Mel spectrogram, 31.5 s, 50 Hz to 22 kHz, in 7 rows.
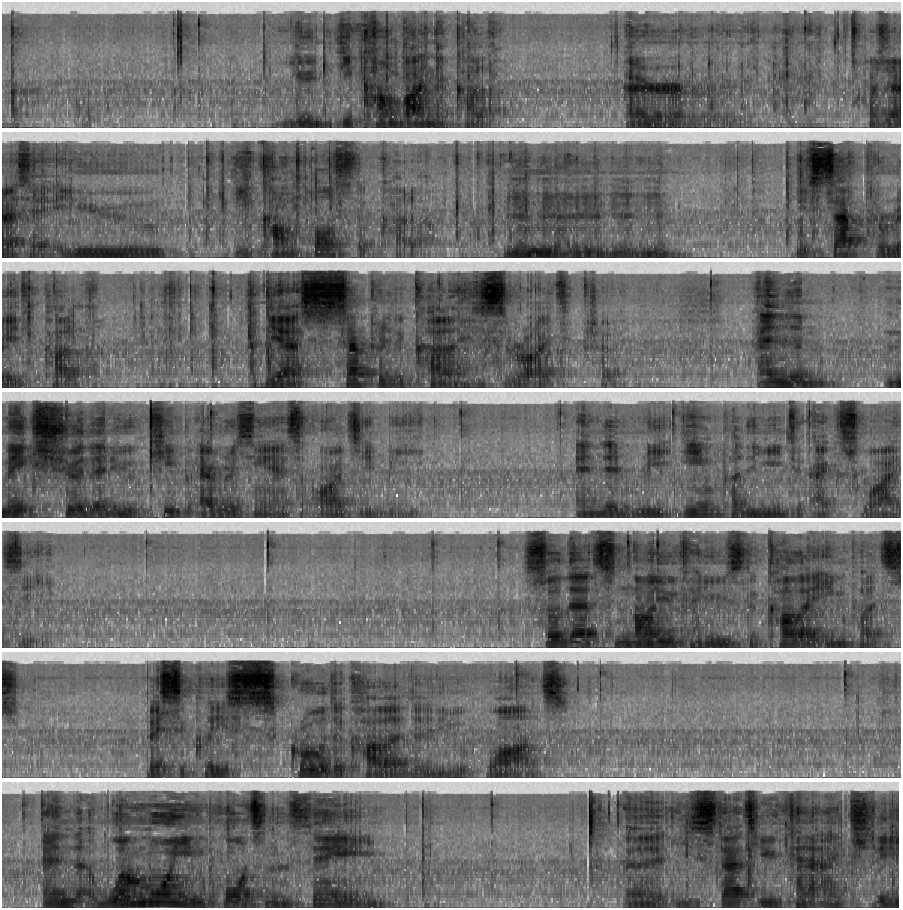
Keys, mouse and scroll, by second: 1.4 ctrl+a, 3.4 BackSpace, 3.5 BackSpace, 3.8 BackSpace, 4.0 BackSpace, 7.0 BackSpace, 7.2 BackSpace, 7.5 BackSpace, 7.7 BackSpace, 11.9 click, 13.2 click, 14.7 click, 15.4 click, 16.4-17.7 drag, 18.9 drag, 20.3 click, 21.2 click, 27.2 click, 27.7-29.6 middle drag, 29.6 click, 30.7 ctrl+a.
